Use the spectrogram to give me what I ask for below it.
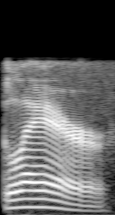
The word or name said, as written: glare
